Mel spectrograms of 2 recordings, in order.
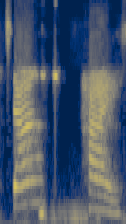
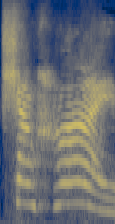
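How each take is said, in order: First: The word is said in a plain, neutral way. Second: The word is said in a showy, affected way.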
